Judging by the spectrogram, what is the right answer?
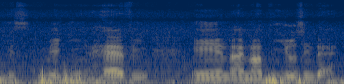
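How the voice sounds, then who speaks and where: Over noticeable background noise, a man speaks with a Portuguese accent. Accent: Portuguese-speaking non-native English. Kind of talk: casual chat. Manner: halting, many repetitions.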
